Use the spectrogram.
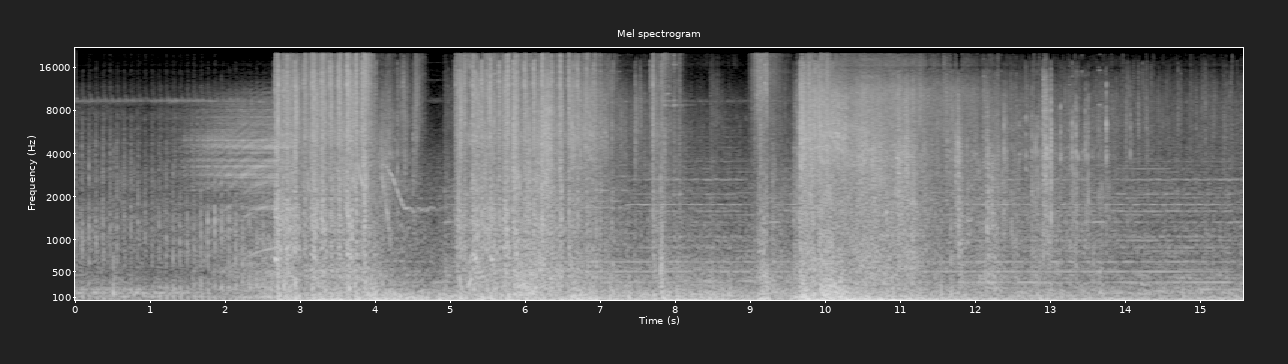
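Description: Suppressing gunfire in Batman: The Enemy Within, a long, loud and dense barrage of automatic fire with booming impacts, briefly dropping out partway, then tapering off at the end.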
